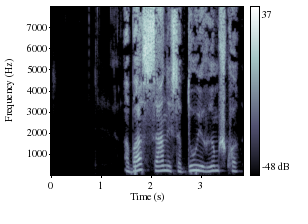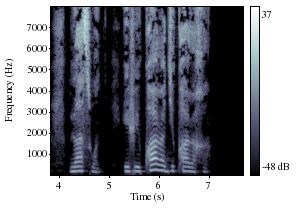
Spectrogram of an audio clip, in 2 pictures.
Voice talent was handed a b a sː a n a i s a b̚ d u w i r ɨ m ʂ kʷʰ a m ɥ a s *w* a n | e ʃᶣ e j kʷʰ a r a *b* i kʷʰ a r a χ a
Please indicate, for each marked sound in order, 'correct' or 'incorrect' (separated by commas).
correct, incorrect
